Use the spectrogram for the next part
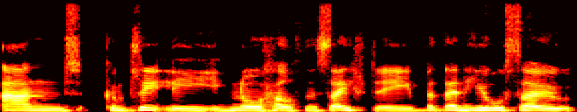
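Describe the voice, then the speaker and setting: A woman hosting a podcast, discussing drama in a measured, analytical way. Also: medium pitch, flat delivery, dry recording, studio quality. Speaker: podcast host. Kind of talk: discussing an audio play.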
